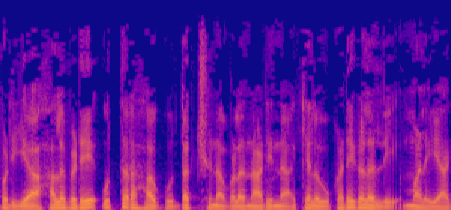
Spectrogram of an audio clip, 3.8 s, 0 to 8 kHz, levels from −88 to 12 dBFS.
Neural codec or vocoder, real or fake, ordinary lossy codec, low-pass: none; real; none; 7.2 kHz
